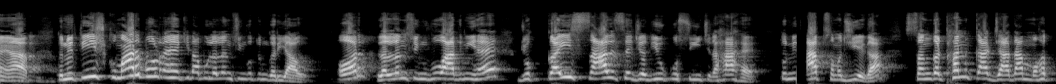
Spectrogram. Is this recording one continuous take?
no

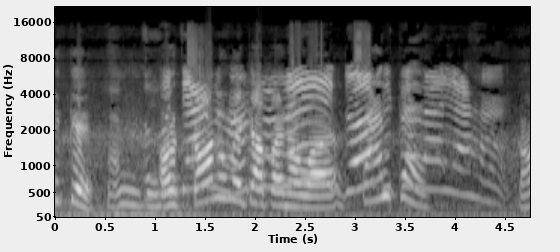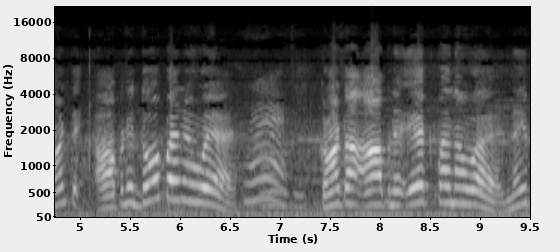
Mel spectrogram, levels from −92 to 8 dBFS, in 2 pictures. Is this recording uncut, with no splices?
yes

